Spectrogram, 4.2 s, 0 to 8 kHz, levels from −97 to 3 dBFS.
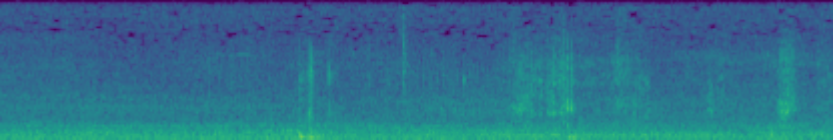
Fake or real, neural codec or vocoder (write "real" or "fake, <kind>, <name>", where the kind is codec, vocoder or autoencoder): real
